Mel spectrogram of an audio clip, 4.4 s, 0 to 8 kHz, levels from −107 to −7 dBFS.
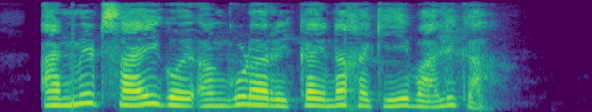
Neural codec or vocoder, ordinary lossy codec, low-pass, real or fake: none; Opus, 64 kbps; 7.2 kHz; real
